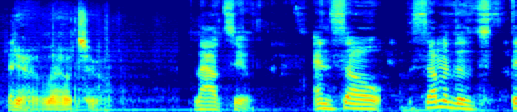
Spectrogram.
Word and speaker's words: Lao Tzu: I don't know how to pronounce that. Yeah, Lao Tzu.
